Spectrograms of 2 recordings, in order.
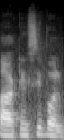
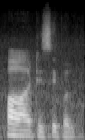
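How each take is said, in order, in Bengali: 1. প্রথম স্বরবর্ণের পরের r উচ্চারিত হয়। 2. r নীরব থাকে এবং স্বরটি দীর্ঘ হয়। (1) "যেমন এটা আমরা পড়ি পার্টিসিপল" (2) "আর কে সাইলেন্ট করে আগের বাওয়েলটাকে একটু লম্বা করে"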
